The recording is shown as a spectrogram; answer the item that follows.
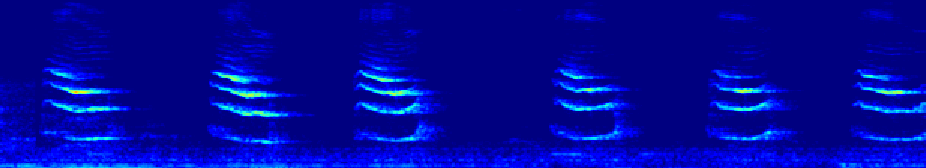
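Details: Six short, bright meows from a domestic cat at a steady pace, about one every one and a half seconds, over a low background rumble.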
